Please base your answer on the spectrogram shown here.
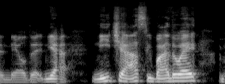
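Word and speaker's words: Nečas: It's spelled Necas, but I think we looked this up before we were talking about him last summer, and it is Martin Nichas.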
